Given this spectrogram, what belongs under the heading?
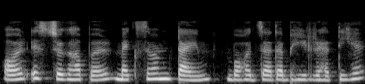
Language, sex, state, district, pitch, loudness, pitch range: Hindi, female, Himachal Pradesh, Shimla, 225 Hz, -16 LUFS, 215-245 Hz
